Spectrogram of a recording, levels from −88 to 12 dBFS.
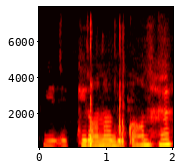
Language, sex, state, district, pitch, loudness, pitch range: Hindi, female, Bihar, Gaya, 255 Hz, -26 LUFS, 245-270 Hz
